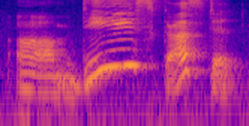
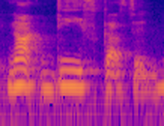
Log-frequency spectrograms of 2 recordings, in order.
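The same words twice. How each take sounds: First: "disgusted" stretched slow, Southern style; Southern drawl on disgusted. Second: Said in the usual way. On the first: Shown as a demonstration. Demonstrating how folks in Wilkes County say it, drawled. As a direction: draw out "disgusted" the way they say it down south. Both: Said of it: "that's how they'd say it down south".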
